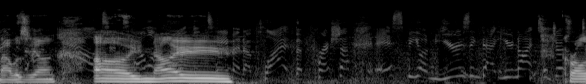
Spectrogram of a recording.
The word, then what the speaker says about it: Carl: Carl is pronounced the same as Carol.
